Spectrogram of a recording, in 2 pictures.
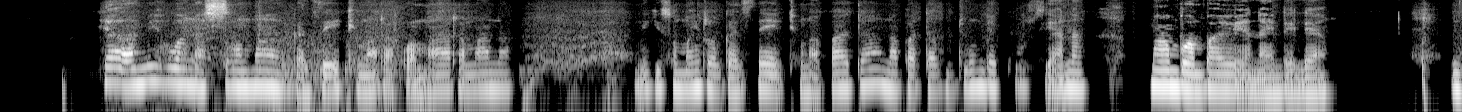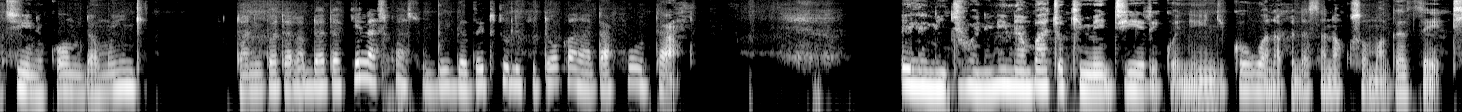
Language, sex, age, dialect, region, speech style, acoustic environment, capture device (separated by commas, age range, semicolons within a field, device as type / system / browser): Swahili, female, 18-24, Kenya - Nairobi Sheng-influenced, Kenya, anxious, people talking, desktop / Linux / Chrome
